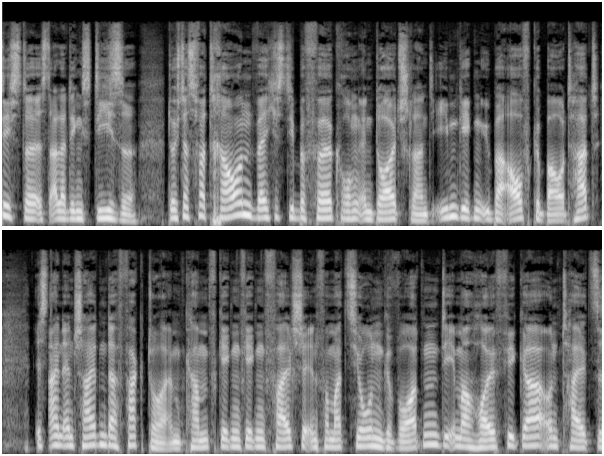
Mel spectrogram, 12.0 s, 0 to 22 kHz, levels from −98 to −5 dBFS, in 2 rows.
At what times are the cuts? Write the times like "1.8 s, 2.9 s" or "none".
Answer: 1.6 s, 6.5 s, 8.4 s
